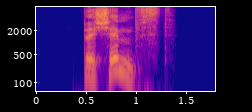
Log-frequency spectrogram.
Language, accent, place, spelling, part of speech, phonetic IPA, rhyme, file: German, Germany, Berlin, beschimpfst, verb, [bəˈʃɪmp͡fst], -ɪmp͡fst, De-beschimpfst.ogg
- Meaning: second-person singular present of beschimpfen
